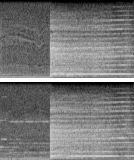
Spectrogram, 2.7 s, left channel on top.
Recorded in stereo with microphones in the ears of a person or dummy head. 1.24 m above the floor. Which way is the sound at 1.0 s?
5° left (ahead or behind).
